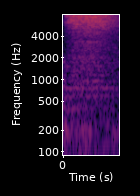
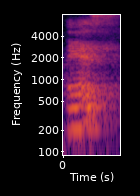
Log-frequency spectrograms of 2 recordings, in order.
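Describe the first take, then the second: First: It is said as a bare hissing 's' sound. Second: It is said as the letter name 'ess'. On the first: The speaker calls it right. "but s, ... we pronounce this letter like s sound" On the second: The speaker calls it wrong. "not S, like in alphabet"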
